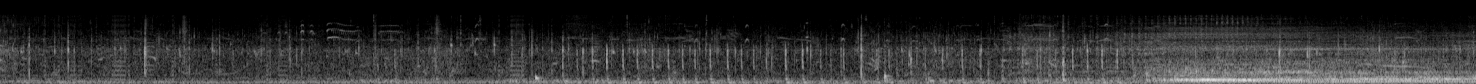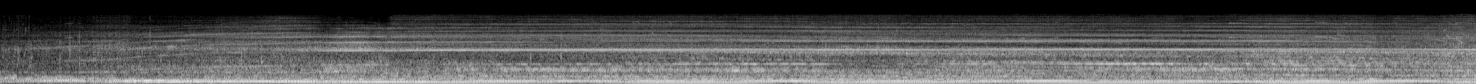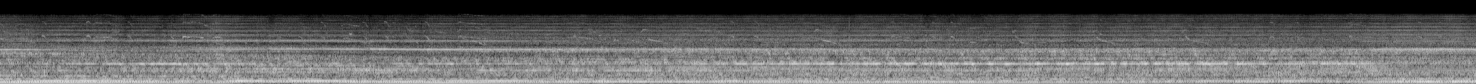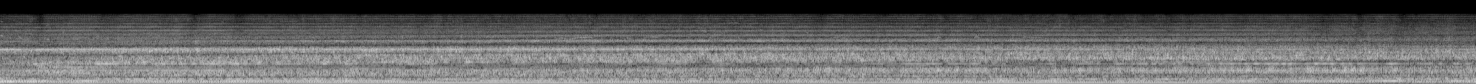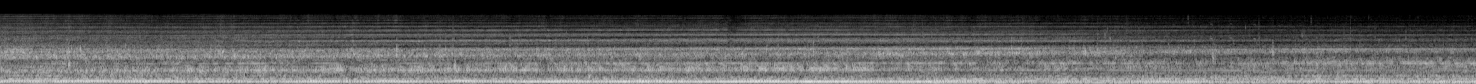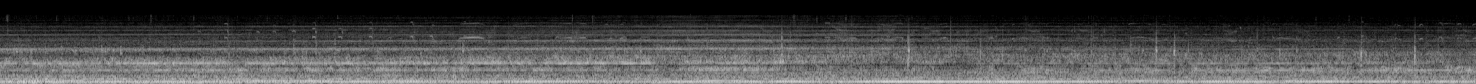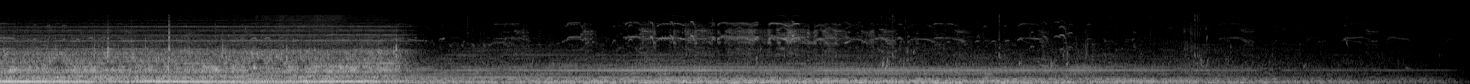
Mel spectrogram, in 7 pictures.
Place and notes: Isle of Eigg - Sitting In an Eigg: Birds & Children Against Propellers
Recorded with a stereo pair of DPA 4060s and a Sound Devices MixPre-3
UK, 3 July 2019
